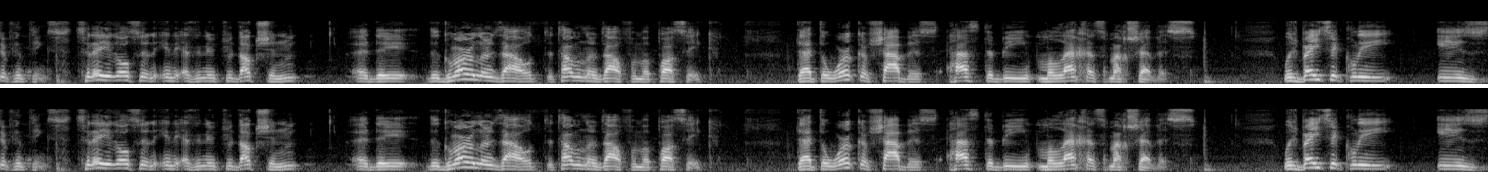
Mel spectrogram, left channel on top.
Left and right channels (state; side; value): identical; both; correlation 1.00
